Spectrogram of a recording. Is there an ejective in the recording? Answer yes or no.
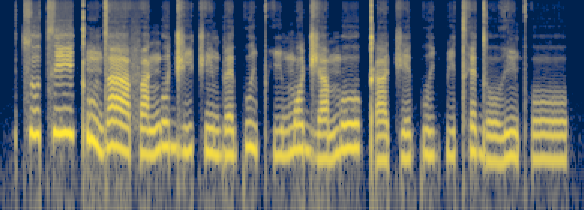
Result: yes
